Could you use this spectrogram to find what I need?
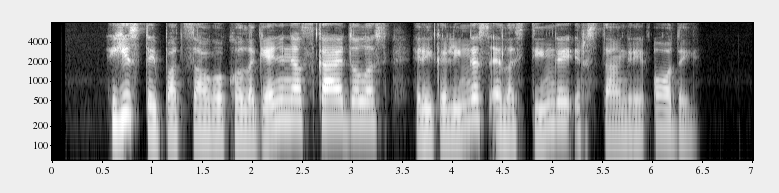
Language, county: Lithuanian, Vilnius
